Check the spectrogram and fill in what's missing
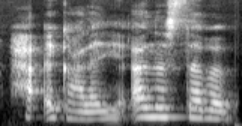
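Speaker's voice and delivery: ordinary delivery, nothing marked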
